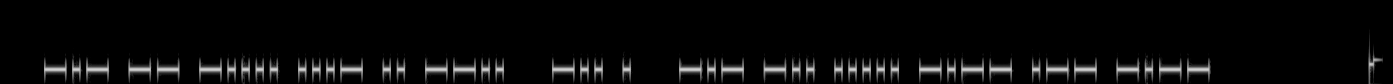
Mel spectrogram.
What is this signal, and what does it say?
Morse code, heard as a keyed tone, about 17 wpm, 700 Hz. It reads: KM6VIZ DE KD5YWY
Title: USA Callsign DE Callsign - 6 Characters - 17wpm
